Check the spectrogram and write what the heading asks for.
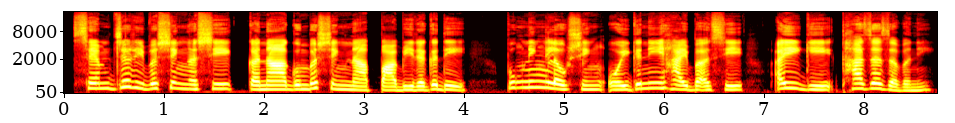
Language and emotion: Manipuri, neutral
